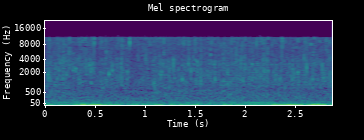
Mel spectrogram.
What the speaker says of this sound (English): A single hide is lowered into the water, its weight distributing slowly across the surface before sinking beneath.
